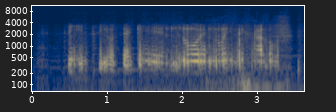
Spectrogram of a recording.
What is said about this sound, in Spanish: Sofi, le estamos perdiendo la comunicación, no sé si, tenga teléfono inalámbrico o celular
